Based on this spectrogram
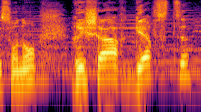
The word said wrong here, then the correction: Gerstl: Gerstl, absolument.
